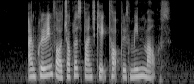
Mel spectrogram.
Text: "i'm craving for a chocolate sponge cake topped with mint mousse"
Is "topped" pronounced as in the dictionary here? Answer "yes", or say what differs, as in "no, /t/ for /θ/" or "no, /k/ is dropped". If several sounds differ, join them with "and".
yes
